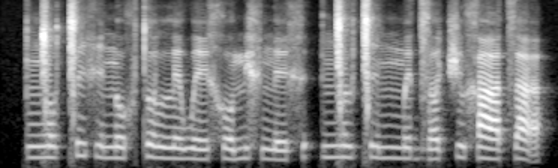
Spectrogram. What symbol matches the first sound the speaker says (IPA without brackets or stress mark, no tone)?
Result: ŋ͡ǀ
